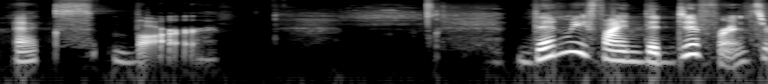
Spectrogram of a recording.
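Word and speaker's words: x̄: all the data and we call this x bar we pronounce that x bar then we find the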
